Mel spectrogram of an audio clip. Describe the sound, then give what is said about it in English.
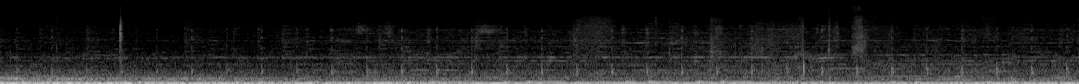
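Road traffic passes in a steady, low rumble of car engines and tyres that runs unbroken through the whole stretch, with faint brief clicks and knocks over the top. “there's just a lot of traffic out.”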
